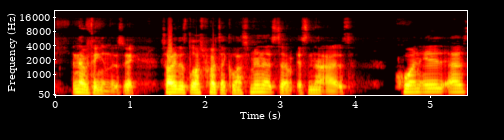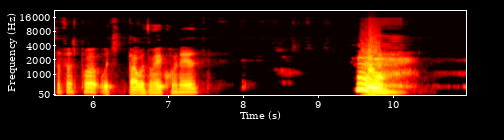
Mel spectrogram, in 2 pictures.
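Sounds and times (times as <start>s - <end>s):
speech: 0.2s - 4.0s, 4.6s - 7.5s, 9.5s - 10.2s
person yawning: 9.5s - 10.4s.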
